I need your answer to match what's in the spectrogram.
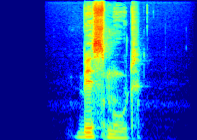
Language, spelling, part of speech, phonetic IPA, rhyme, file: German, Bismut, noun, [ˈbɪsmuːt], -ɪsmuːt, De-Bismut.ogg
- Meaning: bismuth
